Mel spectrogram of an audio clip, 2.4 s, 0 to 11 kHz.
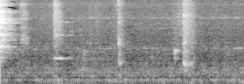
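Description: A metal ladle tapping against cookware as food is scooped out: one sharp click at the start, then three fainter clicks, roughly every 0.6 s.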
